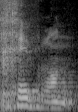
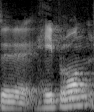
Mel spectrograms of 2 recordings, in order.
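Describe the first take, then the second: First: The name begins with a harsh ch sound. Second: The name begins with a soft h sound. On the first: This is how the name is said in Hebrew. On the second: This is the usual German form of the name.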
